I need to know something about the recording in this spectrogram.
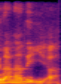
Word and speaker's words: granadilla: How would you pronounce that? Grenadilla, or if it's Grenadilla. Spanish, granadilla.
